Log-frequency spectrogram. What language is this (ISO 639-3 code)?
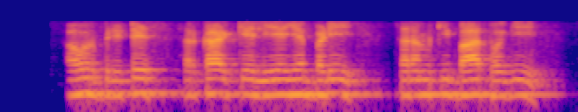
hin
